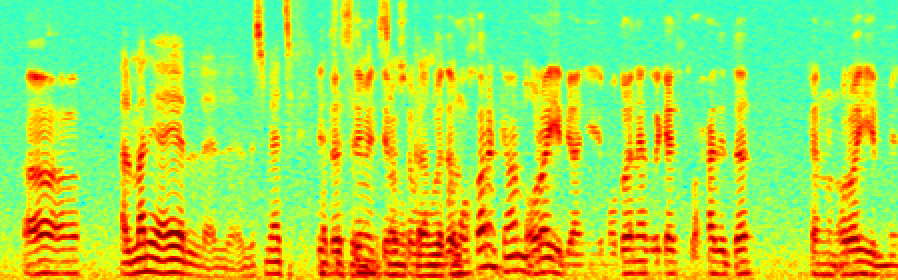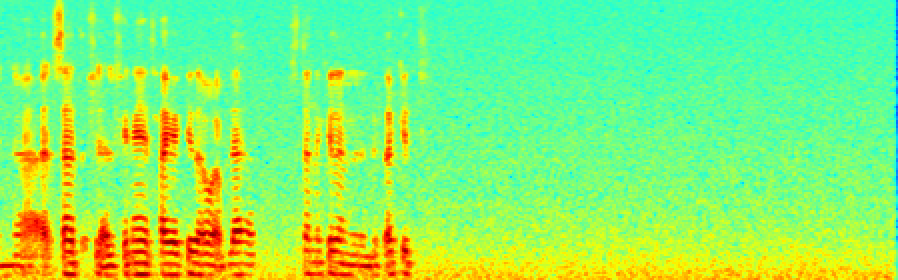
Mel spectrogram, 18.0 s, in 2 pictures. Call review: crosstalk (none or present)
present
